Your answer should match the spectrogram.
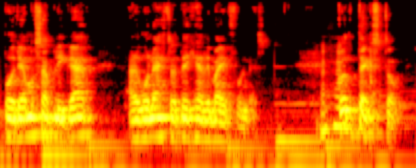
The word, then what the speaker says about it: mindfulness: el capítulo de hoy en el, bueno, en el capítulo de hoy vamos a hablar de el mindfulness. ¿Lo dije bien o no? Sí, está bien. Mindfulness.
